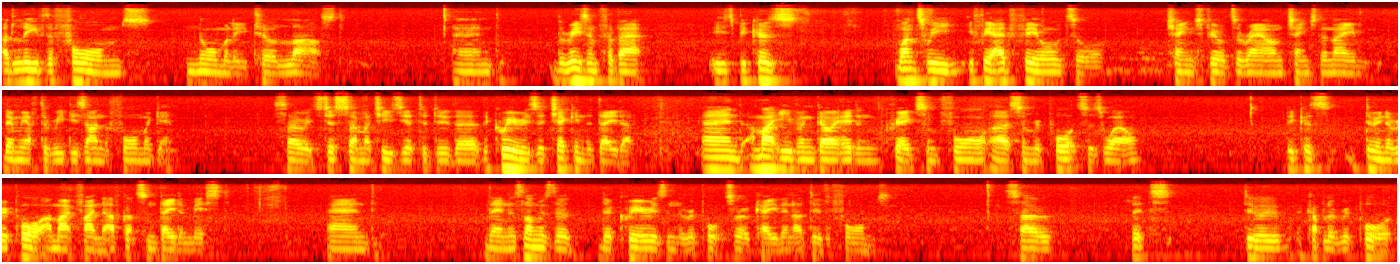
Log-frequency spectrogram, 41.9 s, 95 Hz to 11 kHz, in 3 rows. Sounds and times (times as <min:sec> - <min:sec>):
Speech: 0:00.0 - 0:03.5, 0:04.4 - 0:06.5, 0:07.1 - 0:08.1, 0:08.9 - 0:15.8, 0:16.7 - 0:20.4, 0:21.0 - 0:25.4, 0:26.8 - 0:30.2, 0:31.2 - 0:31.8, 0:32.8 - 0:36.9, 0:37.8 - 0:38.5, 0:39.2 - 0:39.7, 0:40.4 - 0:41.8.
